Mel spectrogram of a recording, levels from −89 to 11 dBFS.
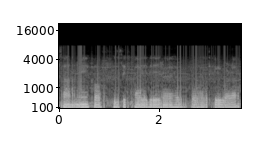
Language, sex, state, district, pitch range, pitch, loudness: Hindi, male, Madhya Pradesh, Umaria, 105-110 Hz, 105 Hz, -17 LUFS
